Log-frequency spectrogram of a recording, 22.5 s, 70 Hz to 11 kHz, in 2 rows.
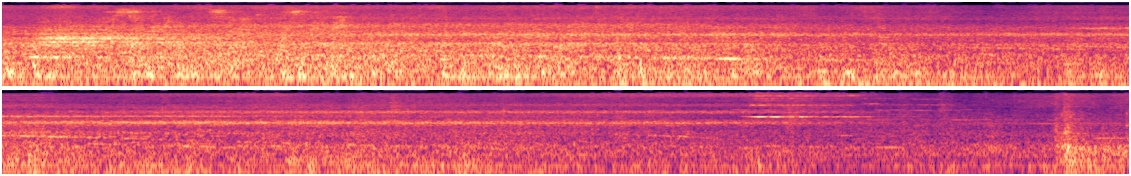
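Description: JR East E233-series electric train running into the platform and braking to a stop: the wheel and rail noise fades as it slows, with the traction motors' whine gliding down in pitch. A brief high squeal comes near the end, just before it halts.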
